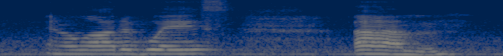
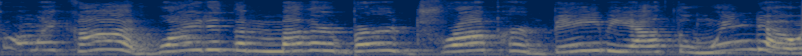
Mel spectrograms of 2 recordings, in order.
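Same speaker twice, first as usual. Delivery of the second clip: much higher, aghast outcry; shocked; 9 semitones higher, 5 dB louder than usual. Retold or imitated. Dreamer watching the baby bird fall, shocked. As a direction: gasp it out in disbelief. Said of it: "And I'm like".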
